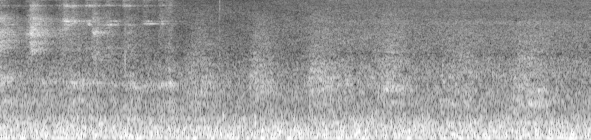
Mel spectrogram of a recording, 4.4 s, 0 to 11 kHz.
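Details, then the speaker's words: KRK Rokit 6 studio monitor after replacing both 1000 µF 35 V capacitors to cure a buzzing fault. Switched on with no input, only a faint even hiss with no hum or buzz: normal quiet idle. "so here we go sound test turn it on no buzzing"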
